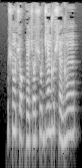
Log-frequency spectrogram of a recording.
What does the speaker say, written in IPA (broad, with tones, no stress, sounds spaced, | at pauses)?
ʃ ũ˧ ʃ ɔ˨ k ɛ̃˨ ʃ ɔ˨˦ ʃ u˧ d͡ʒ ɛ̃˦ d u˦ ʃ ɛ̃˧ d ũ˦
